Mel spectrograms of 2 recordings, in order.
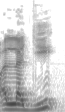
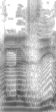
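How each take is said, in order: First: The middle consonant is a j sound. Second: The middle consonant is a z sound. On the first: "bukan pakai jim atau pakai zai" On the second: "bukan pakai jim atau pakai zai"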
